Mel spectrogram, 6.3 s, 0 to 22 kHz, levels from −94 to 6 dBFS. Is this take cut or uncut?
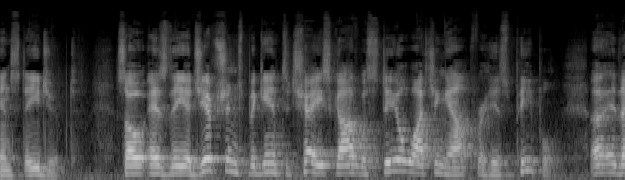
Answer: uncut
